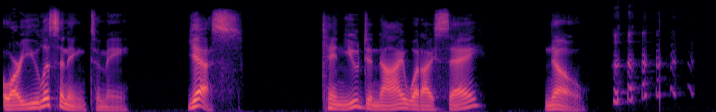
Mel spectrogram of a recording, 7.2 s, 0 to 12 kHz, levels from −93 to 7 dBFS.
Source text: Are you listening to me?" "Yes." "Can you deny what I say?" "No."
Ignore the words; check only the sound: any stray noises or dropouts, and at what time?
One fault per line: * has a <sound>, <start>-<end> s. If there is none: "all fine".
* has a laugh, 6.1-7.0 s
